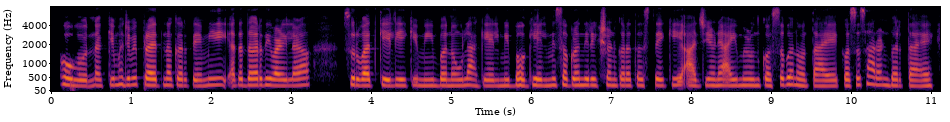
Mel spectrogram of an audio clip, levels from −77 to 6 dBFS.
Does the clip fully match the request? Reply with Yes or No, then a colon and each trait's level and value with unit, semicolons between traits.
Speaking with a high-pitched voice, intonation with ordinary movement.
No: high, 215 Hz; narrow, 1.5 semitones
